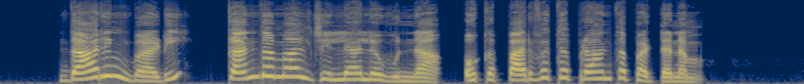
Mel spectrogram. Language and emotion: Telugu, neutral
